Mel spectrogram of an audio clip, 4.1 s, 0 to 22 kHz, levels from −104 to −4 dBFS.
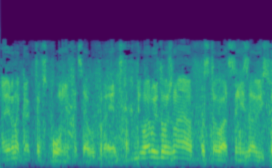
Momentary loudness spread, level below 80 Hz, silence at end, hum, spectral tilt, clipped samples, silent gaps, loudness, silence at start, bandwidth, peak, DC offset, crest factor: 4 LU; -72 dBFS; 0 s; none; -2.5 dB/octave; under 0.1%; none; -23 LUFS; 0 s; 8.6 kHz; -10 dBFS; under 0.1%; 14 dB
